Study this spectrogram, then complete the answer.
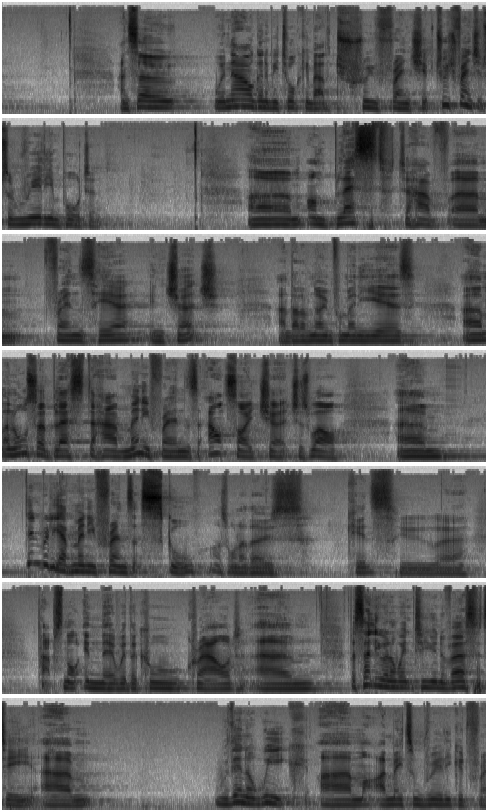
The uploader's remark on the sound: This sermon was recorded on Sunday 18th June 2023 at our Great Denham venue.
